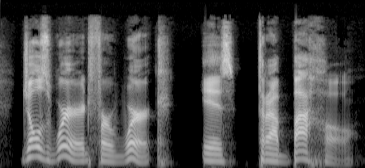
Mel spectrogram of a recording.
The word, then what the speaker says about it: trabajo: word for work is trabajo with the stress on ba trabajo so just imagine a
